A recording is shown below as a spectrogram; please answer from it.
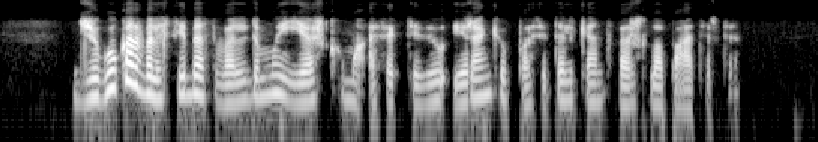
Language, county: Lithuanian, Šiauliai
